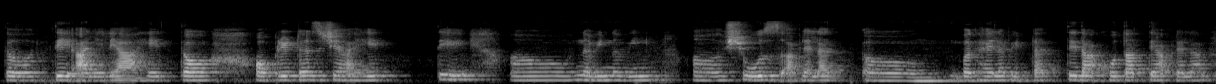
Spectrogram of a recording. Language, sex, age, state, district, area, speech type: Marathi, female, 30-45, Maharashtra, Yavatmal, urban, spontaneous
